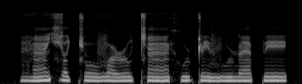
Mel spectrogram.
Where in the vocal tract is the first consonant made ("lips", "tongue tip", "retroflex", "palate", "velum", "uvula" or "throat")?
throat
